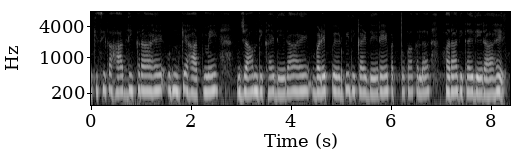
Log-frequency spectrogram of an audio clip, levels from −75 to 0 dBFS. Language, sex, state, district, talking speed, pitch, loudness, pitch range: Hindi, female, Chhattisgarh, Jashpur, 205 wpm, 215 Hz, -26 LUFS, 210-225 Hz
